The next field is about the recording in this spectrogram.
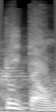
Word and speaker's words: Pithom: I mean, Pithom, it's pronounced Pithom. We say Pithom, but it's Pithom.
